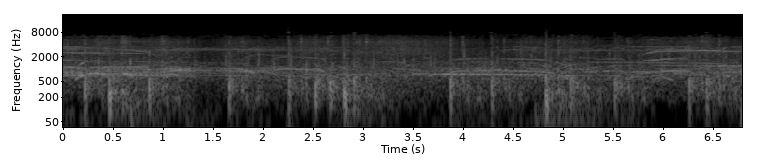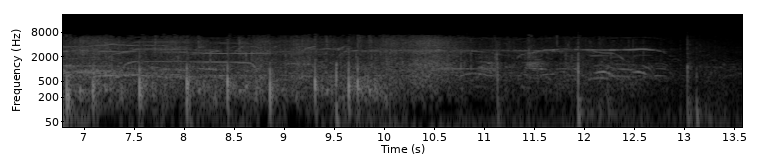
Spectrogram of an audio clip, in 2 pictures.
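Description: Fireworks whistle and crackle as they shoot up.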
